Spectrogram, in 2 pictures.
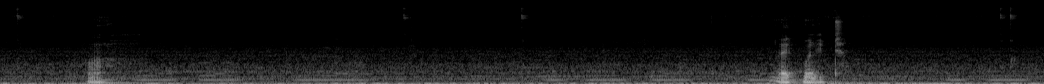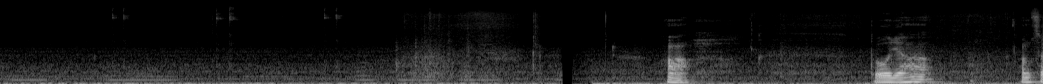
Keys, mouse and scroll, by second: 4.1-10.0 drag, 12.7 right click, 13.7 click.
